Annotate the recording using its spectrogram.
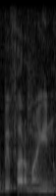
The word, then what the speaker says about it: بفرمائید: تو ایسا نہیں ہے کہ یہ کوئی دوسرا لفظ ہے, بلکہ اس کا تحریری وجود بفرمائید ہے, مگر تلفظ اور ادائیگی کے اعتبار سے وہی لفظ بفرمائین ہو جاتا ہے.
